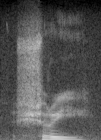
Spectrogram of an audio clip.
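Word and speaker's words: श्री: And this is Sri. In Hindi, it's usually pronounced as Shri.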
